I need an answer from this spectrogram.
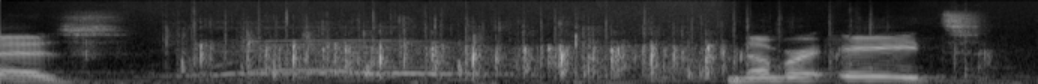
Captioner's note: crowd cheering and applauding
